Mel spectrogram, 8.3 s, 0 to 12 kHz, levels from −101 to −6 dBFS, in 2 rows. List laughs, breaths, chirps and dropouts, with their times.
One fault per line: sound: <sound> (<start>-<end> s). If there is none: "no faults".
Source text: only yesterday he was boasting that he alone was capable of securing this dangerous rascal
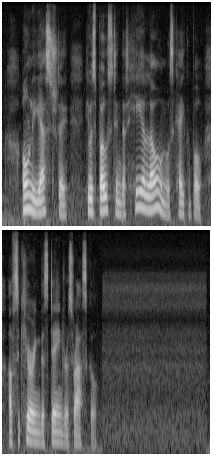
no faults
